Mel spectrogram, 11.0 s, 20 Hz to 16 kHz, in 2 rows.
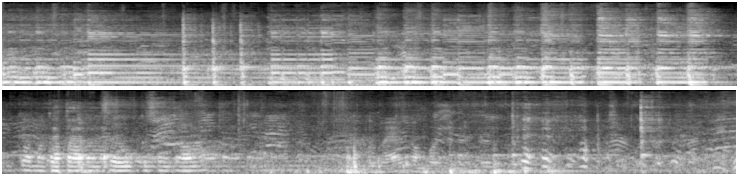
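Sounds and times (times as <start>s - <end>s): people talking: 2.2s - 11.0s
children's voices: 6.4s - 9.0s, 10.1s - 11.0s.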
